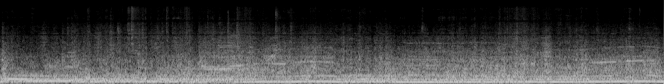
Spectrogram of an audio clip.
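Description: Rally car engine running hard, heard from inside the cockpit. Its pitch drops about a second in and climbs again near the end.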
